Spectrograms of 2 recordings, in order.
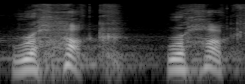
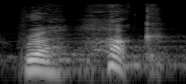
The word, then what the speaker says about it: ruach: You know, as a matter of fact, in Hebrew, it's pronounced ruach here. And it's one of those words that sounds exactly like what it means. It sounds like a breath that you're taking, ruach.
